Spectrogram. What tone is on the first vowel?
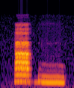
high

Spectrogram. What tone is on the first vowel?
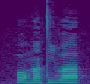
falling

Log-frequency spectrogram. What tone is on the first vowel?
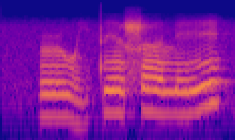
low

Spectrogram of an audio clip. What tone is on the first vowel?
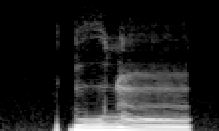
high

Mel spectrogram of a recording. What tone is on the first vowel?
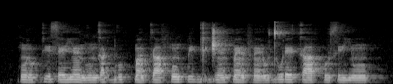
low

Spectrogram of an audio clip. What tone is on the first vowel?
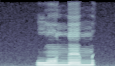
high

